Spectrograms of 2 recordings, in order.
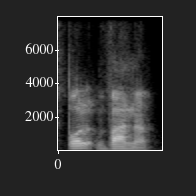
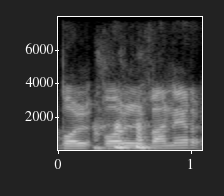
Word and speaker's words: Paul Wanner: O sea, si haces la pronunciación exacta es Paul Vanna. Pero Van, con bueno, decir Paul Banner me parece bien.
